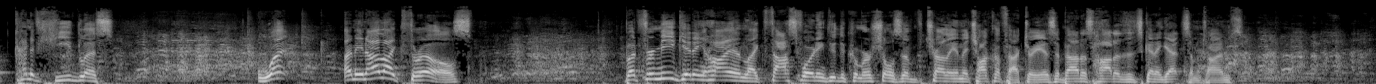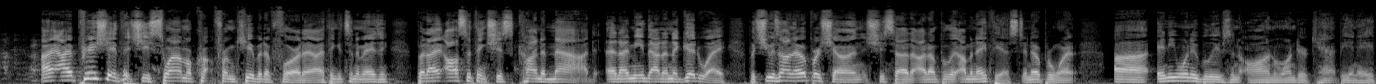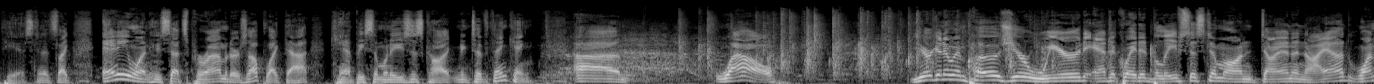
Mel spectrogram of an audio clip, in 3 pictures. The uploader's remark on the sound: Back home at West Hollywood's Bar Lubitsch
